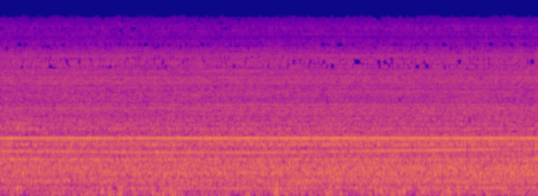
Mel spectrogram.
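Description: An electric motor hums and whines steadily as it spins.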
